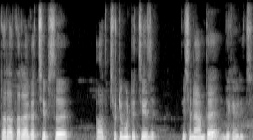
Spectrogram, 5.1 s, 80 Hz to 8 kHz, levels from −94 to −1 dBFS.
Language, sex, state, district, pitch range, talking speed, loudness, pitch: Garhwali, male, Uttarakhand, Tehri Garhwal, 145-160 Hz, 140 wpm, -16 LUFS, 155 Hz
